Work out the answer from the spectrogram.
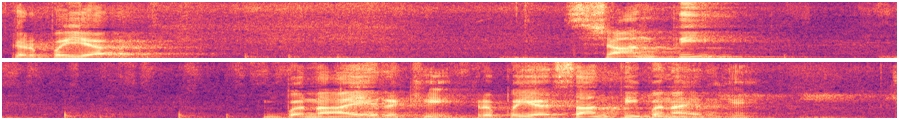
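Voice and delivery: teacher reading a sign aloud; slow dictation. Shown as a demonstration. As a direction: read out the notice slowly. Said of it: "ये sentence आपने जरूर सुना होगा".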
